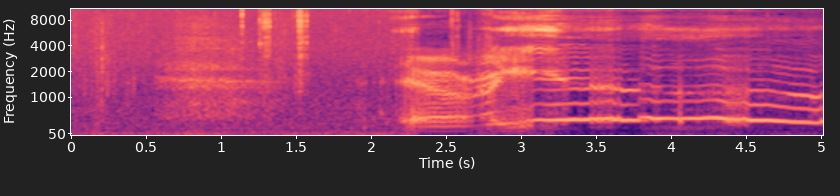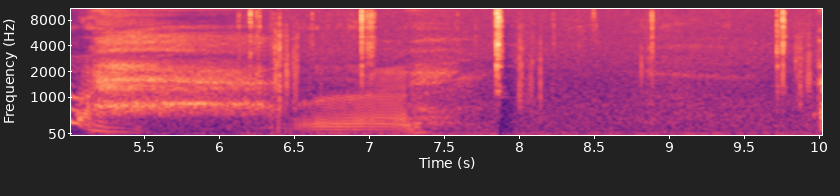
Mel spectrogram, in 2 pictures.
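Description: A man's long, drawn-out cry held for about three seconds, then a shorter falling groan: an angler's dismay as a hooked chub comes off the line.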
